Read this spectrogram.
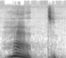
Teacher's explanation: soft palate is raised so that the nasal passage is blocked the breath is expelled through the mouth shaped for the following vowel in a continuous stream with audible friction there is no voiced counterpart of this sound this sound is · this is a breathy sound emanating from the glottis or the voice box opening which is expanded a little as a voiceless breath free from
